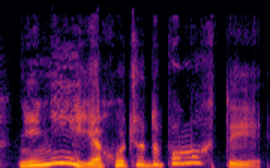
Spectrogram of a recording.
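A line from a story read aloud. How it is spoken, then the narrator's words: Joyful exclamation. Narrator (Ukrainian): радісно вигукнула Тонкс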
